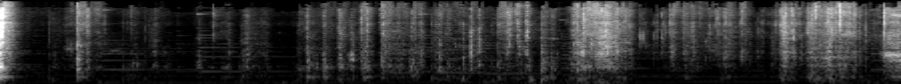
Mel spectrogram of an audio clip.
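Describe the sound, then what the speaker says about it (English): Close crinkling and snipping as scissors cut through packaging tape on a toy set box, irregular bursts of crackle and rustle with short pauses between. "So let's get the trusty scissors in there"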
